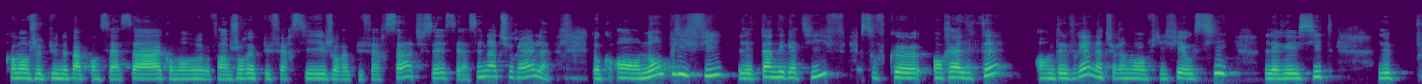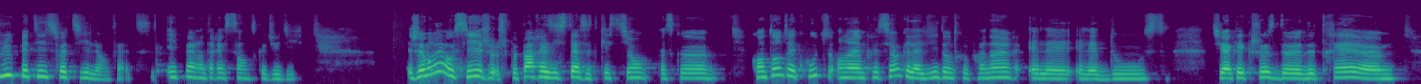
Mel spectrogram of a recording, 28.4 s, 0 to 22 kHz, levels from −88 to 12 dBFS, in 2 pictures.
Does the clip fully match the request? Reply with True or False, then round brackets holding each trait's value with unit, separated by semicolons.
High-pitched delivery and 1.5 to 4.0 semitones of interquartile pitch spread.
False (215 Hz; 4.5 semitones)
